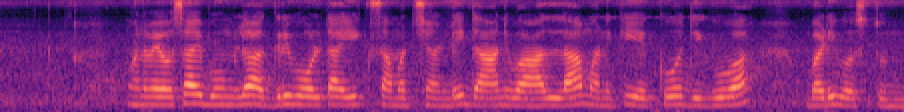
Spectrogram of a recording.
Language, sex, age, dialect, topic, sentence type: Telugu, female, 25-30, Telangana, agriculture, statement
